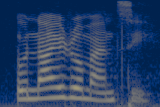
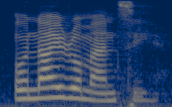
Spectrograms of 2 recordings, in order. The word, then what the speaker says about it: oneiromancy: Josephine, your word is oneiromancy. Oneiromancy. Is there an alternative pronunciation? Chief Judge, is there an alternate pronunciation? No, ma'am. No. There's no alternate pronunciation. The word is oneiromancy.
